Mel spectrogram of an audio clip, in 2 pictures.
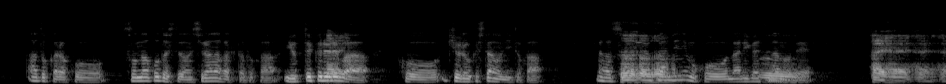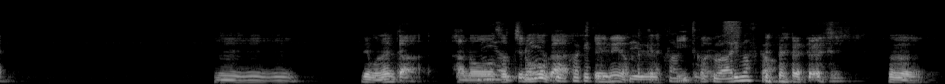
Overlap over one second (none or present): present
